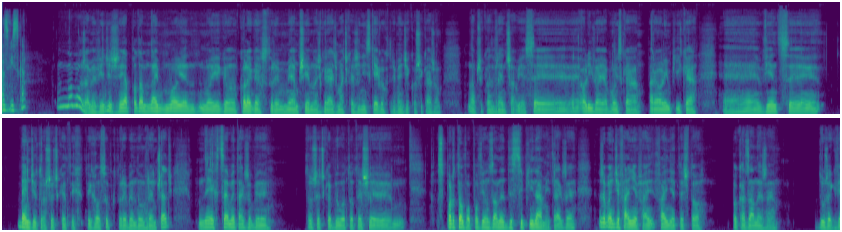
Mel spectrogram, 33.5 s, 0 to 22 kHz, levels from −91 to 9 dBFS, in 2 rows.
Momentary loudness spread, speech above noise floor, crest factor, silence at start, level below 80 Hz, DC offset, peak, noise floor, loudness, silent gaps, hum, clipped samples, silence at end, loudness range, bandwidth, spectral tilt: 12 LU; 57 dB; 22 dB; 0 s; -54 dBFS; under 0.1%; -2 dBFS; -81 dBFS; -24 LUFS; none; none; under 0.1%; 0 s; 6 LU; 16.5 kHz; -5.5 dB/octave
